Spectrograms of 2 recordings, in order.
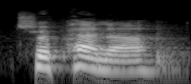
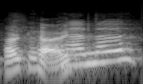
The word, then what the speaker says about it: Torpenhow: The village that we farm in is called Trepenna to the locals, but it is spelt Torpenhow. Yeah. And no one really knows why it got shortened to Trepenna, but...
